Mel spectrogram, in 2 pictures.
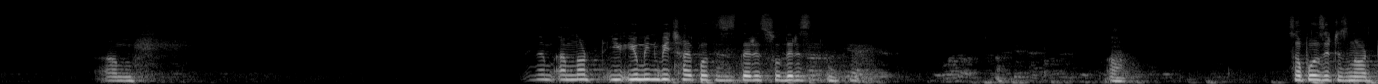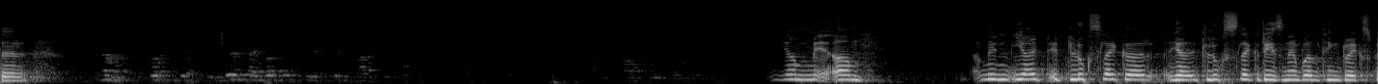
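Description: A young man lectures with animation, pausing now and then between phrases.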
